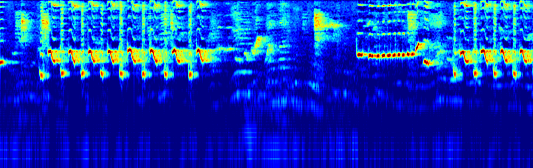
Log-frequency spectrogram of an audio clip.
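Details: White-rumped shama song for provoking other shamas to sing: fast series of about ten repeated down-slurred whistles, a pause with softer notes, then a long sliding whistle and another rapid repeated series.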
